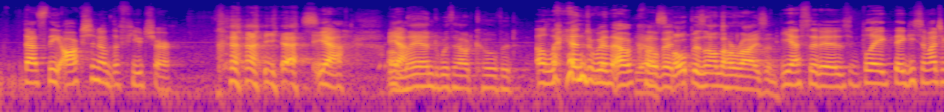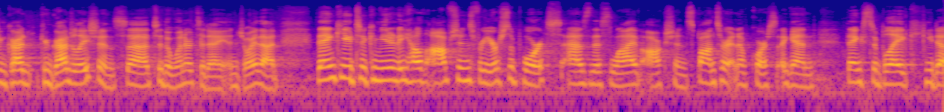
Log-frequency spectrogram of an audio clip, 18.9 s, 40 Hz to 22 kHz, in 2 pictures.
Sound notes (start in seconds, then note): 2.2 laughing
